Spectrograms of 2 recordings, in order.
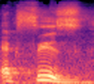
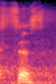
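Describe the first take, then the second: First: The last syllable has an 'ee' vowel. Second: The last syllable has a short 'eh' vowel. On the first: The speaker calls it right. "এটা হবে এক্সিস" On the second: The speaker calls it wrong. "This is not এক্সেস"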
